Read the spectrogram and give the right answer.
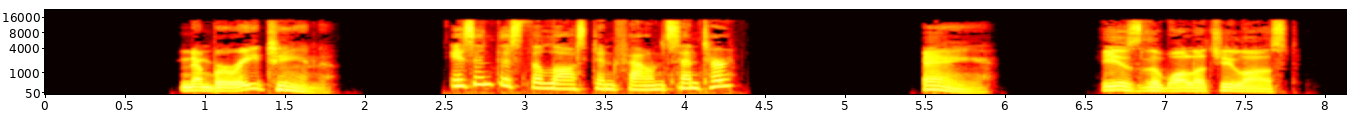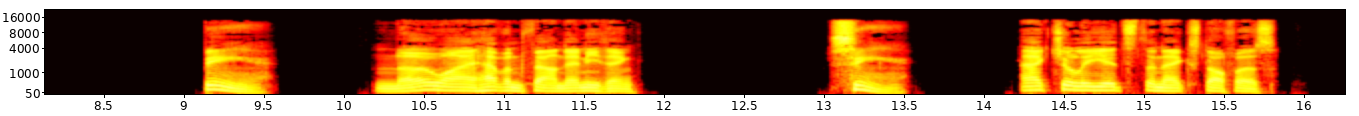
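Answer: C: Actually, it's the next office.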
